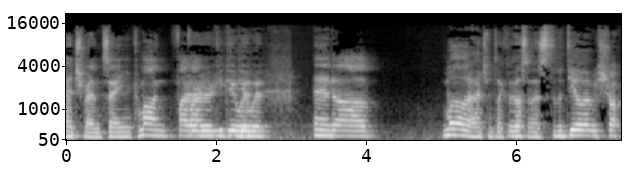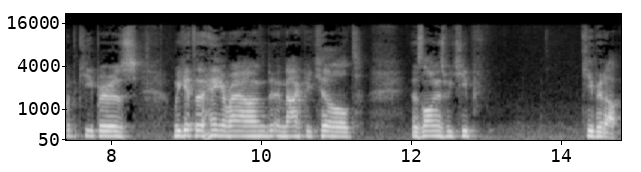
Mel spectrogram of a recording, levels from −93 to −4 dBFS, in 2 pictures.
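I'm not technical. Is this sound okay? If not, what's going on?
No. From 1.63 to 3.01 seconds there is a doubled audio track. The same sound plays twice, the second copy about 0.15 seconds behind and just as loud. It starts and stops abruptly. Likely a second capture path or an editing slip.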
